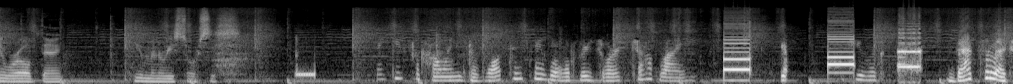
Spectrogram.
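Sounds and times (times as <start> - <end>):
speech: 0.0 - 3.0, 3.8 - 10.1
touch-tone beep from a phone keypad: 7.2 - 7.5, 8.3 - 9.2.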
